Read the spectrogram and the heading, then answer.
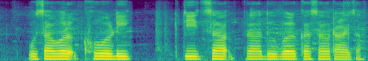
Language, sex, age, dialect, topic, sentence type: Marathi, male, 18-24, Standard Marathi, agriculture, question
